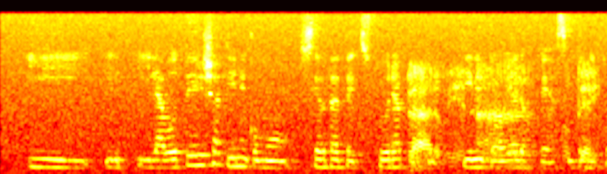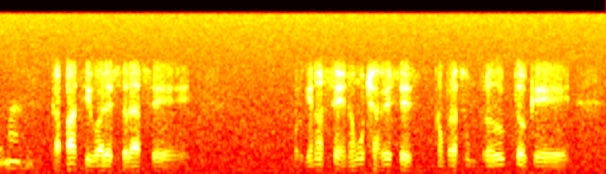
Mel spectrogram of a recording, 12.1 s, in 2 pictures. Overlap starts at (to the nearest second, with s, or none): 4 s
